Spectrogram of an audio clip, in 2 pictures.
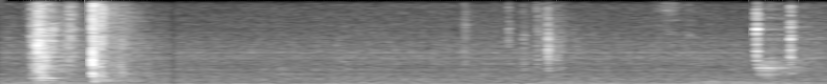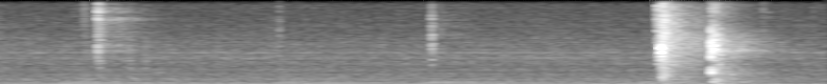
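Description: A recurve bow shot: a sharp snap of the string on release, then, about a third of a second later, a second sharp knock that fits the arrow striking the target. Near the end, another close pair of sharp knocks.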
